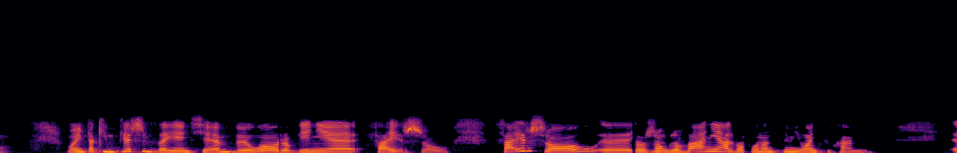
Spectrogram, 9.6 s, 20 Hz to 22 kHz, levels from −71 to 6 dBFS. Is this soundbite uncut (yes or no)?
no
